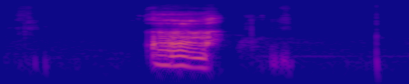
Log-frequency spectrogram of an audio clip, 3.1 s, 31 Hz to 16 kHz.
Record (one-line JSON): {"exhalation_length": "3.1 s", "exhalation_amplitude": 18044, "exhalation_signal_mean_std_ratio": 0.33, "survey_phase": "alpha (2021-03-01 to 2021-08-12)", "age": "45-64", "gender": "Female", "wearing_mask": "No", "symptom_cough_any": true, "symptom_shortness_of_breath": true, "symptom_headache": true, "symptom_onset": "3 days", "smoker_status": "Ex-smoker", "respiratory_condition_asthma": false, "respiratory_condition_other": false, "recruitment_source": "Test and Trace", "submission_delay": "2 days", "covid_test_result": "Positive", "covid_test_method": "RT-qPCR", "covid_ct_value": 17.3, "covid_ct_gene": "ORF1ab gene", "covid_ct_mean": 17.6, "covid_viral_load": "1700000 copies/ml", "covid_viral_load_category": "High viral load (>1M copies/ml)"}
